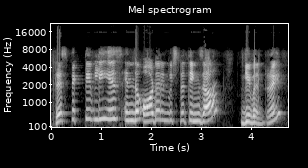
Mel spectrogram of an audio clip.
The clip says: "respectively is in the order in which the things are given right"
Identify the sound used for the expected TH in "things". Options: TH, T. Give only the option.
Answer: T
